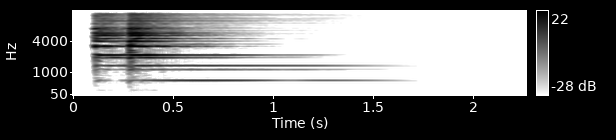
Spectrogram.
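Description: Notification-bell 'ding' sound effect for the subscribe animation's bell icon. It strikes sharply, with a second strike close behind, then rings with a few clear tones and fades out after about a second and a half.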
